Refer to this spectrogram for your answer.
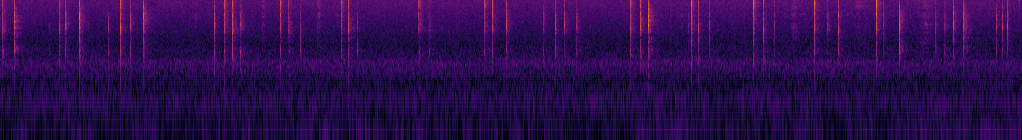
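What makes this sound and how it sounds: A medium-size, hollow mauve plastic Living Proof hair cream bottle with a white cap is held in the hands and tapped with long nails. The result is a steady run of short, bright, clicky taps, close to typing on a keyboard, each dying away almost instantly over a constant low background rumble.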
